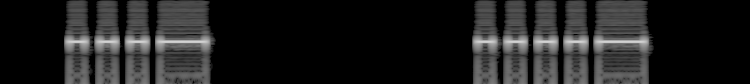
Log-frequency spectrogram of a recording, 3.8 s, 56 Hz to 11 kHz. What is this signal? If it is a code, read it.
Morse code, heard as a keyed tone, about 16 wpm, 800 Hz. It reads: V 4
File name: Difficult Combos / Difficult Combos-mp3s / AUV AUV4 @10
